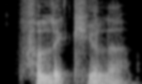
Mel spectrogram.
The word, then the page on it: follicular: British English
